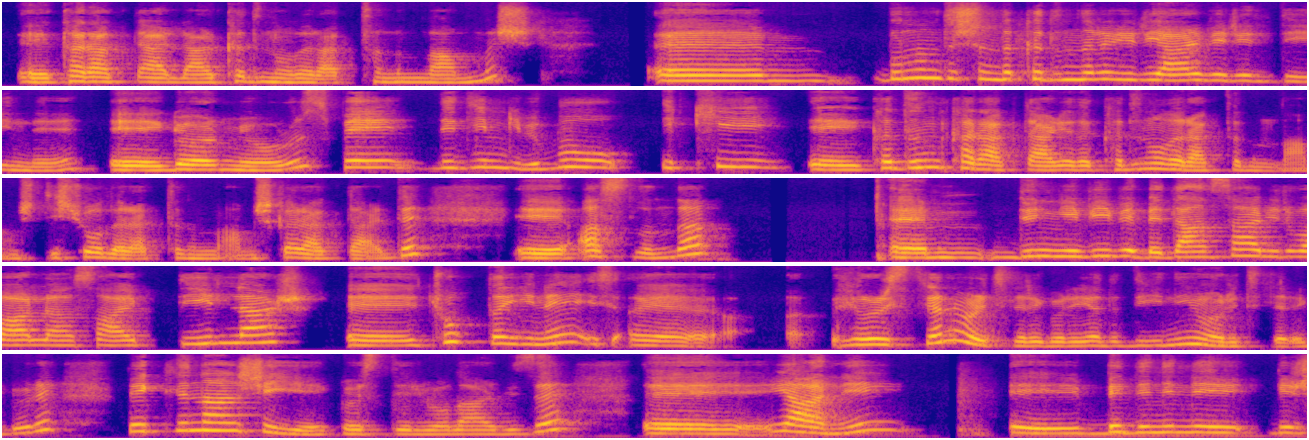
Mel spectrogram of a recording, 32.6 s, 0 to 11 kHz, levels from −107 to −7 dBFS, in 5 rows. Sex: female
